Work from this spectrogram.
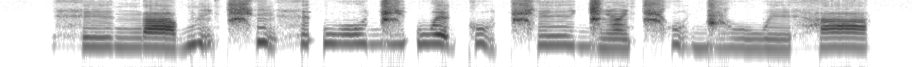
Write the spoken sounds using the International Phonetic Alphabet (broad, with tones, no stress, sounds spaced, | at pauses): h e˨ ɪ̯ ŋ ä˨ b ĩ˦˨ t͡ɕʰ ĩ˦˨ h ɪ˦ ʔ w o˦ d͡ʑ ɪ˦ ʔ w ɛ̰˦˨ k ṵ˦˨ t͡ɕʰ e˦ ɪ̯ d͡ʑ ã˨ t͡ɕʰ ṵ˦˨ d͡ʑ u˨ w e˨ h ä˦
